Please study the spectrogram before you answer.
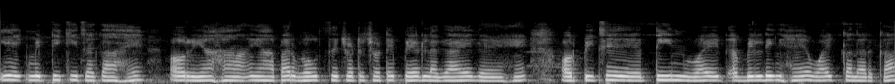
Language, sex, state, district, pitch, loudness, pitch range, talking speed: Hindi, female, Odisha, Sambalpur, 185 Hz, -14 LUFS, 180-195 Hz, 180 wpm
